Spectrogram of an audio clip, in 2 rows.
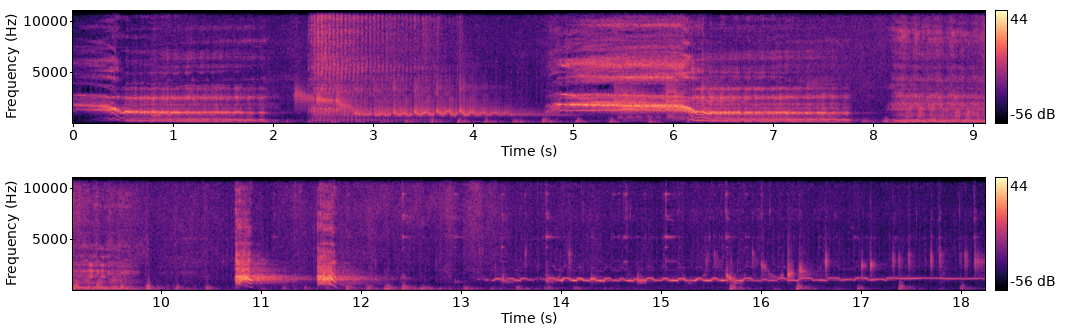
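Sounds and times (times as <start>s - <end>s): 
horse whinnying: 0.0s - 3.3s, 4.7s - 9.8s, 10.8s - 12.2s
rapid pulsing bursts: 2.2s - 18.2s.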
